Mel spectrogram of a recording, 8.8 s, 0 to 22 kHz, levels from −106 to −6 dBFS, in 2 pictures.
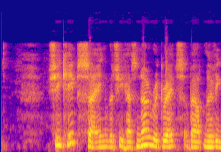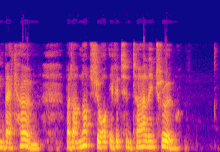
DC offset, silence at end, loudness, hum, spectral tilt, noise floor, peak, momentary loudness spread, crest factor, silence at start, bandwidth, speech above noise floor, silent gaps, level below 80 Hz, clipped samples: under 0.1%; 0.8 s; -15 LUFS; none; -6 dB/octave; -63 dBFS; 0 dBFS; 8 LU; 16 dB; 0.55 s; 7.2 kHz; 49 dB; none; -52 dBFS; under 0.1%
